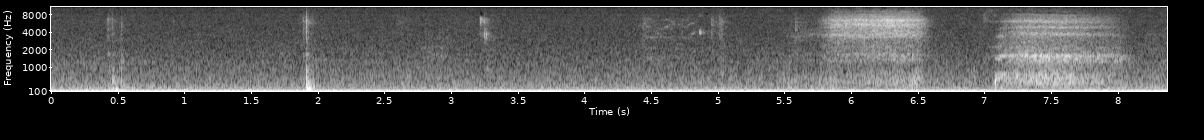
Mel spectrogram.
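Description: A man breathing while smoking a cigarette: two short breathy rushes a second apart near the end, with a few faint clicks before them, over a low steady room hum.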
